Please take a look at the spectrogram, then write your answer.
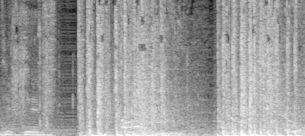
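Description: Rapid automatic Phantom rifle fire in Valorant, in loud, close bursts with a short pause between sprays and a voice briefly heard at the start.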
